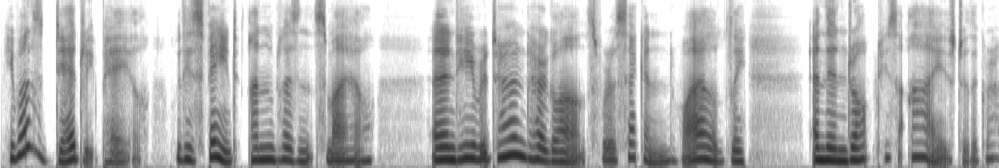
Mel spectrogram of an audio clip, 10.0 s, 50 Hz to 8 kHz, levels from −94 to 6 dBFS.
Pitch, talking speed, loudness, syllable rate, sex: 215 Hz, 155 wpm, -19 LUFS, 4.4 syllables/s, female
